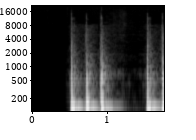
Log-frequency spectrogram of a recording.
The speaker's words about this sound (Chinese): 睡梦中的迪迦耳边传来一阵嘈杂的敲击声，像极了妈妈敲门的声音。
